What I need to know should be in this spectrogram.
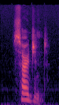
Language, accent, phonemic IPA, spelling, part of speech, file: English, US, /ˈsɑɹ.d͡ʒənt/, sergeant, noun, En-us-sergeant.ogg
- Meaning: 1. A UK army rank with NATO code OR-6, senior to corporal and junior to warrant officer ranks 2. The highest rank of noncommissioned officer in some non-naval military forces and police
